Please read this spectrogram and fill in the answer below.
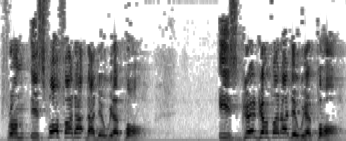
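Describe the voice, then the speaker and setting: This man's voice sits at an extremely high pitch with an animated tone. He keeps a fairly slow pace and ordinary pitch variation. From Nigeria. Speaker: pastor. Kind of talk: sermon. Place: church. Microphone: handheld.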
